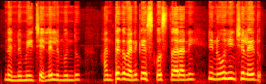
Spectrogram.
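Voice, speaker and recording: A woman's voice: a little high, steady tone, fairly quick, no room sound, voice pushed up, close to an everyday voice. A woman doing a meek young daughter-in-law. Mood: grateful. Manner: soft, humble.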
